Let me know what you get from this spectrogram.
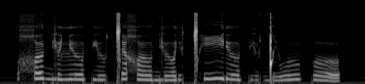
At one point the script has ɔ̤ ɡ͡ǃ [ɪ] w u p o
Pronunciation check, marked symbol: correct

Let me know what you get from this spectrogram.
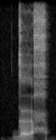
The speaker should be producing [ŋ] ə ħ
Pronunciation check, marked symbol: incorrect: ɡ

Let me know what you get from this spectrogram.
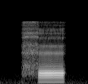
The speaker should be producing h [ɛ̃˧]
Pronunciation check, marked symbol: incorrect: ɛ˧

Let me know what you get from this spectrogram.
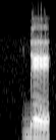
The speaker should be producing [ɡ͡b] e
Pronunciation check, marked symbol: correct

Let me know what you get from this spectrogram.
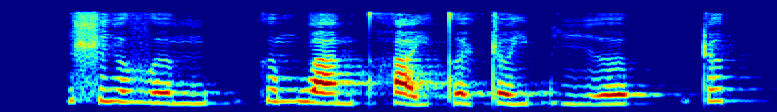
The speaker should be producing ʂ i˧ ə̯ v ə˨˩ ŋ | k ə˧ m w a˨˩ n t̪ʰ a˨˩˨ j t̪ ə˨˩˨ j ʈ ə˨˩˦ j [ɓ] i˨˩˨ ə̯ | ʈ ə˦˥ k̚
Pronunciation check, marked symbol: correct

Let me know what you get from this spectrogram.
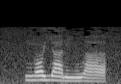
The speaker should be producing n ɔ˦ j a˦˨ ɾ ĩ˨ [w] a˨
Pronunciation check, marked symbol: correct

